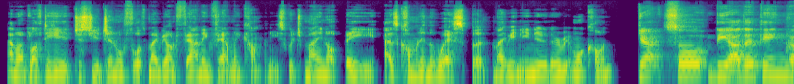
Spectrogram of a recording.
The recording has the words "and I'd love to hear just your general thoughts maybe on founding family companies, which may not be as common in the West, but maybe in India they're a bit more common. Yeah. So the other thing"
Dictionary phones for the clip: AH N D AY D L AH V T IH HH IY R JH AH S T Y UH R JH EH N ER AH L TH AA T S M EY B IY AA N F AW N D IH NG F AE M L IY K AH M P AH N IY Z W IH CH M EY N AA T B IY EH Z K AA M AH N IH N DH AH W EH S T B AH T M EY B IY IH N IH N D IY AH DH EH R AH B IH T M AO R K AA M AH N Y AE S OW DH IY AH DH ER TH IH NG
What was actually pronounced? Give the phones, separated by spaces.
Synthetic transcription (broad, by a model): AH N AY D L AH V T IH HH IY R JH AH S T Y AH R JH EH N ER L TH AA T S M EY B IY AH N F AW N D IH NG F AE M L IY K AH M P AH N IY Z W IH CH M EY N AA T B IY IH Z K AA M AH N IH N DH AH W EH S T B AH T M EY B IY IH N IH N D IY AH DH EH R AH B IH T M AO R K AA M AH N Y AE S OW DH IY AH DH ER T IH NG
